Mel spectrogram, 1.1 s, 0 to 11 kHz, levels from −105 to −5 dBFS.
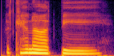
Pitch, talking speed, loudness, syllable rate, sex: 185 Hz, 155 wpm, -16 LUFS, 3.9 syllables/s, female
